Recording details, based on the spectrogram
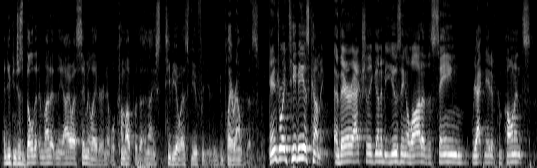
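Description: An older man giving an informal technical presentation at a meetup, explaining things in a measured way. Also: mid-range voice, a little mellow. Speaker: software engineer giving a talk. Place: meetup room with seated audience, indoors.

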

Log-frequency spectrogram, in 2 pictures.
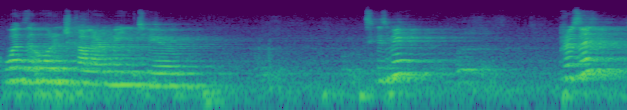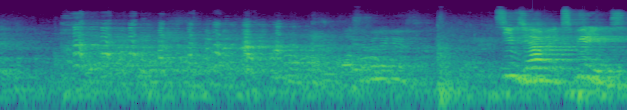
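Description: A woman's voice: sits high, very slow, long pauses, crowd noise. A woman speaking on a conference panel stage into a handheld mic, putting questions to the audience. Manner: asks the audience questions, lively. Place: large conference hall stage. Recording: echoey hall from far off.

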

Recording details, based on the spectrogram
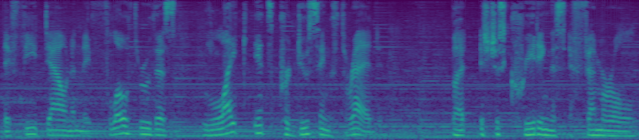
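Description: A man as game master, narrating scenes in a measured, descriptive way with dramatic pauses. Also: lowish voice. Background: music.

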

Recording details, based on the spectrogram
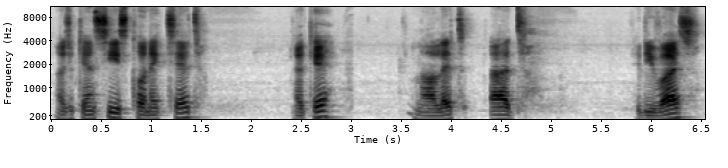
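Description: A man hosting a step-by-step tech tutorial, talking through each setting in plain, deliberate instructions at a desk indoors. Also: fairly low pitch. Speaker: tutorial host.

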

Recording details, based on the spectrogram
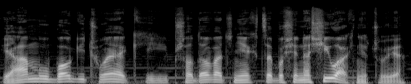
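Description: An actor playing a modest, reluctant poor beekeeper in an audio drama. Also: male voice, on the low side, expressive, measured pace, a little mellow. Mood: humble, reluctant.

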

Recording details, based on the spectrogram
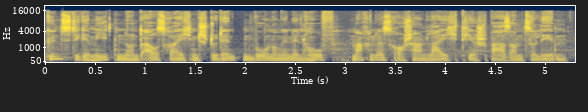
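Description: A man's voice: low-pitched, fairly quick, husky. A man reading scripted narration for a television documentary. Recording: music behind the voice. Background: background music.

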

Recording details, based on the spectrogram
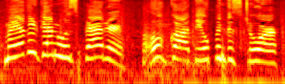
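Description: Very high-pitched woman gamer, excitable. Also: brisk, background noise. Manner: excitable, exclaiming, self-deprecating. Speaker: gamer, channel host. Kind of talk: casual gameplay commentary. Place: indoors at home, playing in a headset. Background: faint game music.

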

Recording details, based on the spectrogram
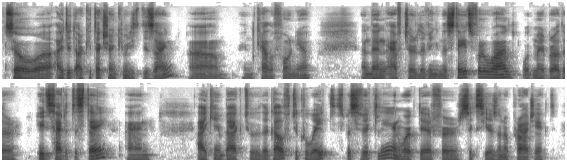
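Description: A man in his thirties from Syria, answering interview questions in a relaxed way with many fillers and restarts. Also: on the low side, brisk. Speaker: guest, sustainability lead.

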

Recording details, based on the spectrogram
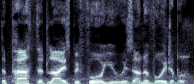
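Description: A man's voice: on the low side, animated, a little fast, pushed and bright, slight background noise. A man voicing a proud, menacing dire wolf beast in an ASMR roleplay, speaking with grave, commanding, theatrical deliberation. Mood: threatening, commanding.

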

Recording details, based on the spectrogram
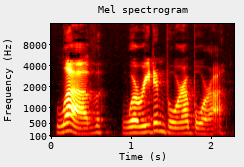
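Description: A woman reading a children's picture book aloud expressively, with theatrical emphasis and drawn-out words. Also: medium pitch, sharp tone. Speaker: read-aloud storyteller.

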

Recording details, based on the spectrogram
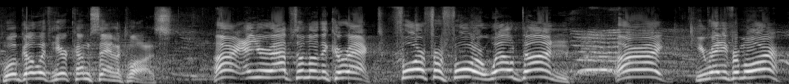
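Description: A middle-aged man hosting a children's music guessing game at a library, calling out loudly and encouragingly like a game-show host. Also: very high-pitched, big pitch swings, a little slow. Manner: loud, projecting, encouraging game-show-style calls. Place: large carpeted library meeting room. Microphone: handheld microphone, filmed from far camera. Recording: noisy room recording, keyboard music, children clamoring. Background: loud keyboard music and crowd of children.

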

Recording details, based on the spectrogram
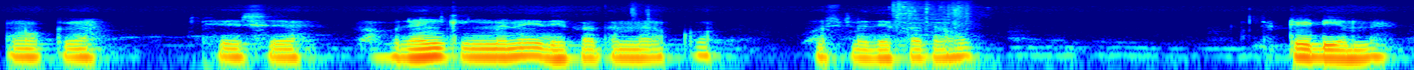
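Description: Teenage male, casual gaming commentary, monotone delivery, narrow lo-fi phone sound. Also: mid-range voice, a little slow, breathy edge. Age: teenager, about 15. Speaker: gaming video creator. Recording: dull, lo-fi phone-like audio.

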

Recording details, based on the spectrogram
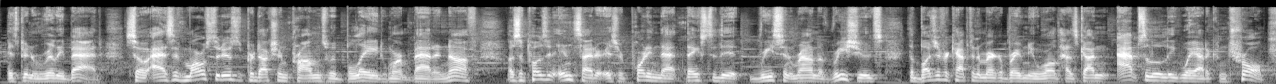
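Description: A man's voice: on the low side, brisk, hardly any pauses, soft background music. A man in his forties with a stuffy, cold-clogged voice, casually commenting on movie news and reading an article aloud, close to a studio mic in a small room at home. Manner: conversational, reads news text aloud with asides. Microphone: large studio mic close in front.

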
